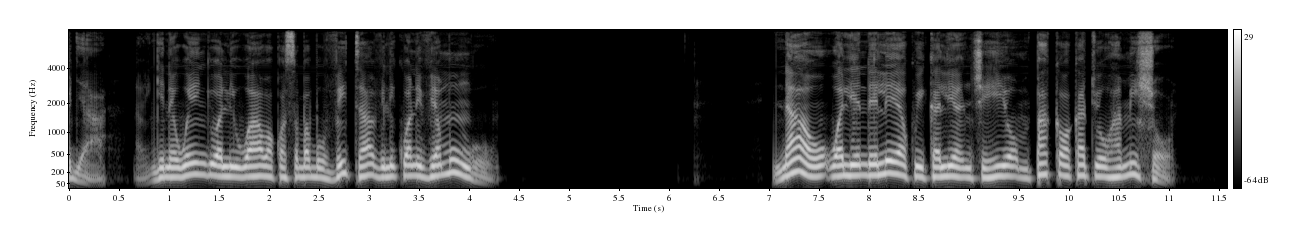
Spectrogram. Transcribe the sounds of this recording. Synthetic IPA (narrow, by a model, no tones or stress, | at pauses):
ʄa̰ | na̰wɛ̰ŋɡinɛwɛŋɡiwaliuwawakwasaɓaɓuvitavilikuwanivjamuŋɡṵ | naɔwaliɛndɛlɛakuikaliaɲ̩t͡ʃihijɔm̩pakawakatiwauɦamiʃɔ̰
